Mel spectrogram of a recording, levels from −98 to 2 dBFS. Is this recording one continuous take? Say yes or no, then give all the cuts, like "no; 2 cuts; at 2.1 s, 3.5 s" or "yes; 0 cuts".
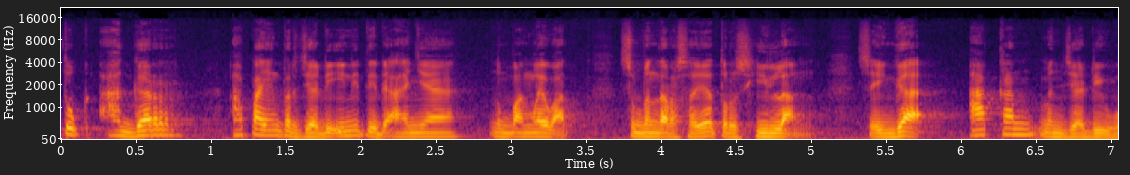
yes; 0 cuts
